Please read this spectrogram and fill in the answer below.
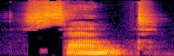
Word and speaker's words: scent: Here comes the third word that is pronounced exactly the same, sent, but its meaning and spelling is different.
